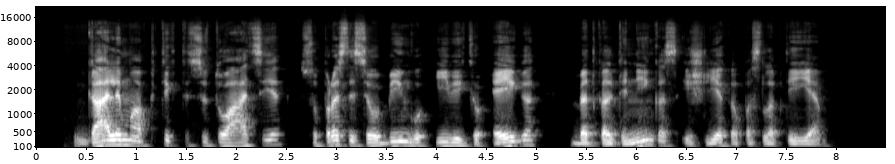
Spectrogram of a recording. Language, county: Lithuanian, Telšiai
